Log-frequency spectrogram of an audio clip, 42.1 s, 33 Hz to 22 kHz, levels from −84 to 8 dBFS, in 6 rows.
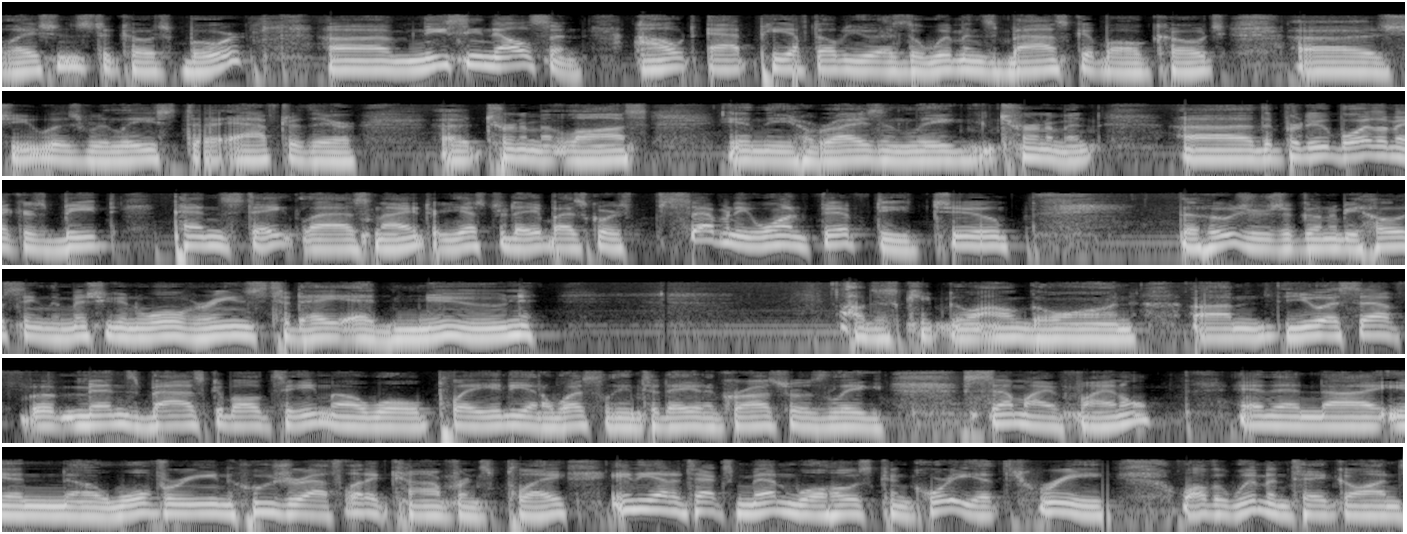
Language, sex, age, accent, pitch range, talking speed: English, male, 60-79, American, 115-135 Hz, 150 wpm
